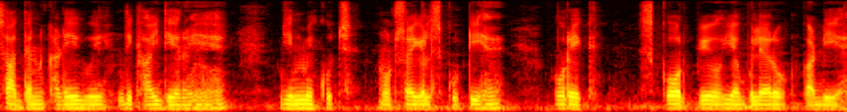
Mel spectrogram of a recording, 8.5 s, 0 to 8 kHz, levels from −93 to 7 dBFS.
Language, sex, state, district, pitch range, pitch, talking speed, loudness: Hindi, male, Goa, North and South Goa, 105-110 Hz, 105 Hz, 140 wpm, -20 LUFS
